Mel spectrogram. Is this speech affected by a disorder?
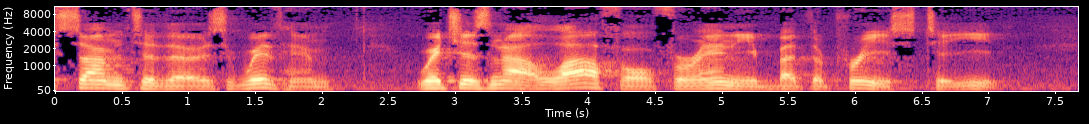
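Yes: spasticity, mild.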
